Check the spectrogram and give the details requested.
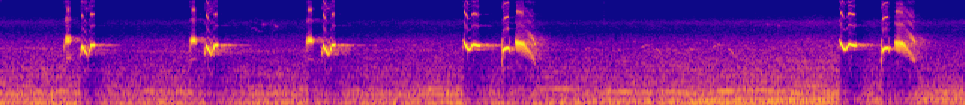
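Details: Natural energetic sooty-headed bulbul song, a lure to provoke rival birds; paired crisp chirps with short downward slurs, spaced about a second apart, some pairs richer and louder, over faint background hum.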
